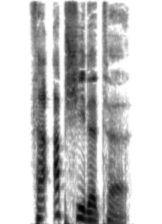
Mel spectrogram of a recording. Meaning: inflection of verabschieden: 1. first/third-person singular preterite 2. first/third-person singular subjunctive II
- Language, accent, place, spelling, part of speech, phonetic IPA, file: German, Germany, Berlin, verabschiedete, adjective / verb, [fɛɐ̯ˈʔapˌʃiːdətə], De-verabschiedete.ogg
